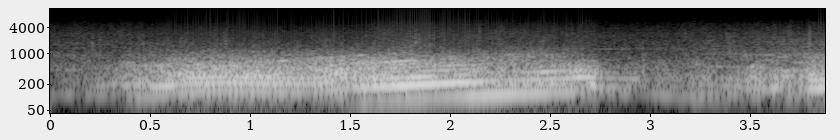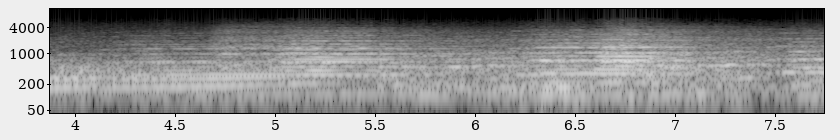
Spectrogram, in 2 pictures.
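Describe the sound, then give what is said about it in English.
At 8:15, a car carrying three men, one of them a police sergeant, starts: its engine turns over and revs, its pitch climbing in two loud surges as it pulls away and gathers speed, with no voices. “It was 8:15 when Palmerston stepped into his car, accompanied by Axford and his friend from police headquarters, Sergeant Burke.”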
